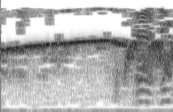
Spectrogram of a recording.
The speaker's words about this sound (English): Well, we got some sirens in the background. That must be a little extra drama. Yes. They're coming to get us, right?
